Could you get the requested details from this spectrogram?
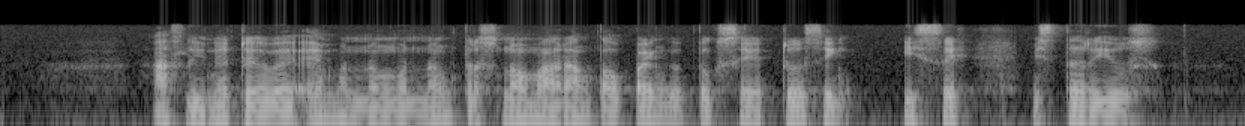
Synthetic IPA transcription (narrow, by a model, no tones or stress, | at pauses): ʔaslineɖ̥ɛ̤weʔemənəŋmənəŋt̪ərəsnɔmaɾaŋt̪opɛŋt̪ut̪ʊk̚seɖ̥ɔ̤sɪŋ | isɪhmist̪eɾiʊs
